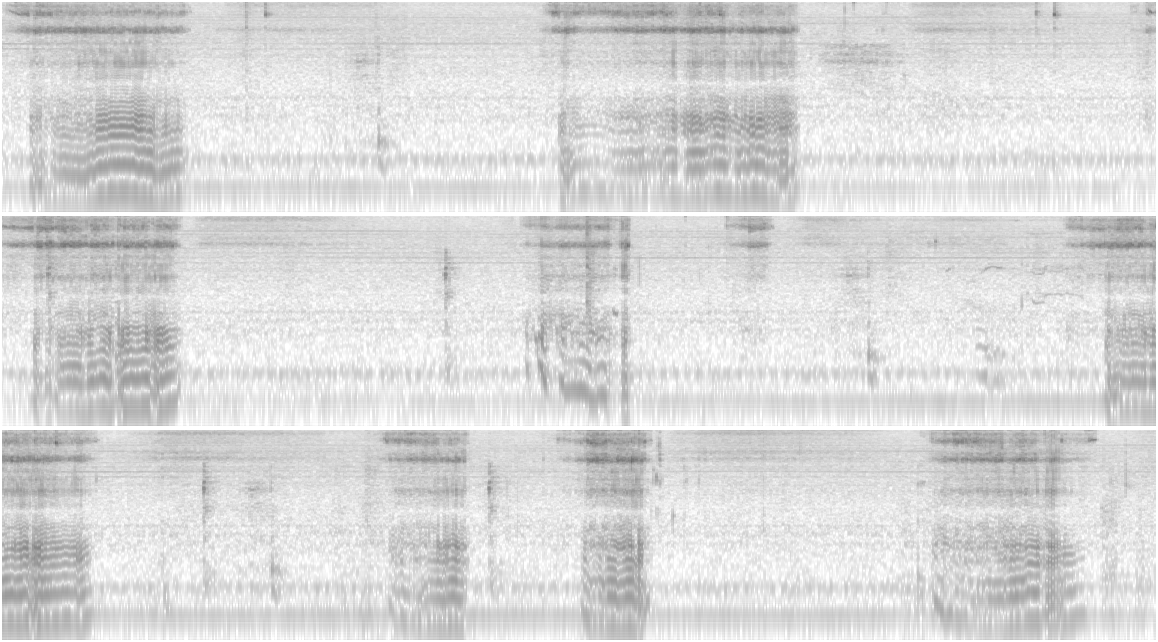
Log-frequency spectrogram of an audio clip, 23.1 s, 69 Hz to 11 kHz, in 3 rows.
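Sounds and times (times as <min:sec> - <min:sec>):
dog snoring: 0:00.0 - 0:01.3, 0:03.6 - 0:06.4, 0:07.5 - 0:09.5, 0:11.2 - 0:12.9, 0:14.2 - 0:17.1, 0:17.9 - 0:19.9, 0:21.5 - 0:22.8
steady low hum: 0:00.0 - 0:23.0.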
